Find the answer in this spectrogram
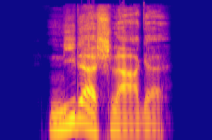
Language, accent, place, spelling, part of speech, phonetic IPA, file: German, Germany, Berlin, Niederschlage, noun, [ˈniːdɐˌʃlaːɡə], De-Niederschlage.ogg
- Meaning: dative singular of Niederschlag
